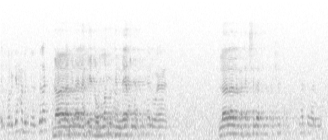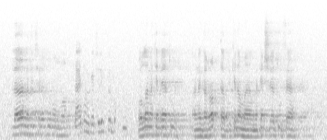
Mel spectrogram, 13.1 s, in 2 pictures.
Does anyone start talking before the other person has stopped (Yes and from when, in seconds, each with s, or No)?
Yes, from 1.1 s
